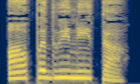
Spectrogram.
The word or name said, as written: ಆಪದ್ವಿನೀತ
